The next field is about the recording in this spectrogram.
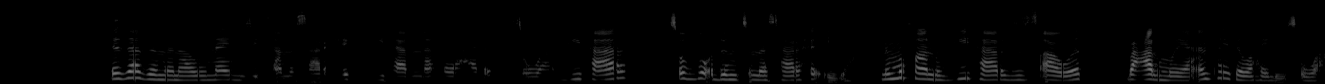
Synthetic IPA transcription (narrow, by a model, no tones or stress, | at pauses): ʔɨzazɐmɐnawinajmuzikʼamɐsa̰ɾħit̪ɡit̪ʰaɾɨnːat̪ʰɐβahalɐt̪ːɨ̥t͡sʼɨwːaʕɡit̪ʰaɾ | t͡sʼɨbːukʼd̪ɨmt͡sʼimɐsaɾħiʔɨ̰jːa | nɨmuxʷanuɡit̪ʰaɾzɨt͡sʼa̰wɔt̪ | baʕalmoja̰ʔɨnt̪ʰajt̪ʰɐβaɦilḭt͡sʼɨwːa̰ʕ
